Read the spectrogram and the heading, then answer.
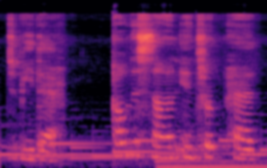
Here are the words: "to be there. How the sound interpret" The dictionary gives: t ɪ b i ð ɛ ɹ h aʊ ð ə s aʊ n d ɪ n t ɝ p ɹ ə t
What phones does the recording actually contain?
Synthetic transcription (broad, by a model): t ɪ b i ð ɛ ɹ h aʊ ð ə s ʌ n ɪ n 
